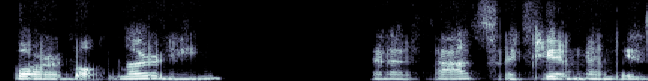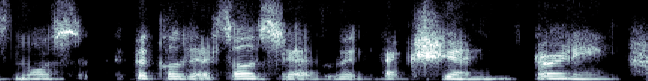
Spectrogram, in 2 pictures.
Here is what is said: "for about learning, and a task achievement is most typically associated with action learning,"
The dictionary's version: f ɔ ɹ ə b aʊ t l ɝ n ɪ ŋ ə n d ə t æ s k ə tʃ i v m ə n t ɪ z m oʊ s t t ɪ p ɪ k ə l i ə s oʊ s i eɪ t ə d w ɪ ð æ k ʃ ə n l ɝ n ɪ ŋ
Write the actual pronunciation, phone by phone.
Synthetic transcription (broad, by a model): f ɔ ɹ ə b aʊ t l ɝ n ɪ ŋ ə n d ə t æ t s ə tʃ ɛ m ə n ɪ z m oʊ s t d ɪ f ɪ k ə l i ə s oʊ s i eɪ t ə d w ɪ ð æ k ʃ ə n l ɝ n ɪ ŋ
